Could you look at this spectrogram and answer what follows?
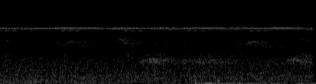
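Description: Steady, continuous chirping of range crickets as ambient background during a Dungeons & Dragons session, a high-pitched constant trill with no talk over it.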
